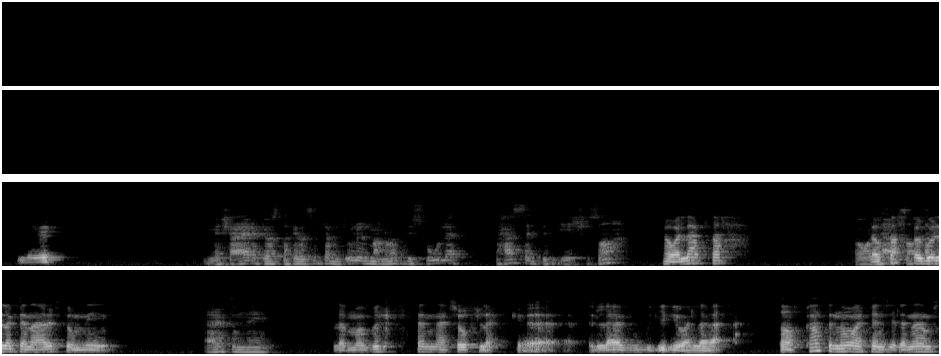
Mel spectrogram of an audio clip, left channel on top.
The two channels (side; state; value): left; silent; digital silence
